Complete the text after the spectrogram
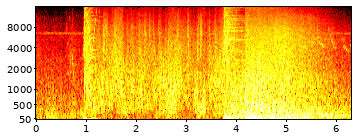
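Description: Water splashes loudly as a fish is pulled out.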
